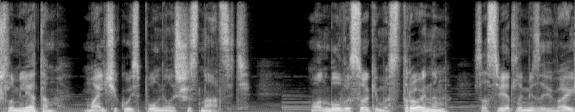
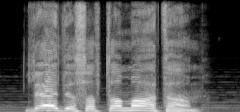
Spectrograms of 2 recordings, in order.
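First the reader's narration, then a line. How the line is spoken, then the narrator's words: Clipped rough voice. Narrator (Russian): сказал Костя своим отрывистым шершавым голосом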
